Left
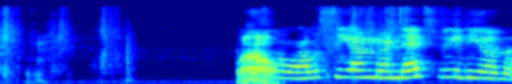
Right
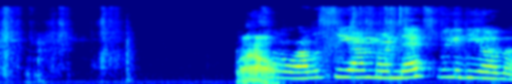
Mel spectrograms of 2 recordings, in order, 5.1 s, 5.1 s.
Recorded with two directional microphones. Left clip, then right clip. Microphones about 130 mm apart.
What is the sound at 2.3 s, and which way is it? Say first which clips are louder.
Speech: left 3 dB; 15° left (ahead or behind).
